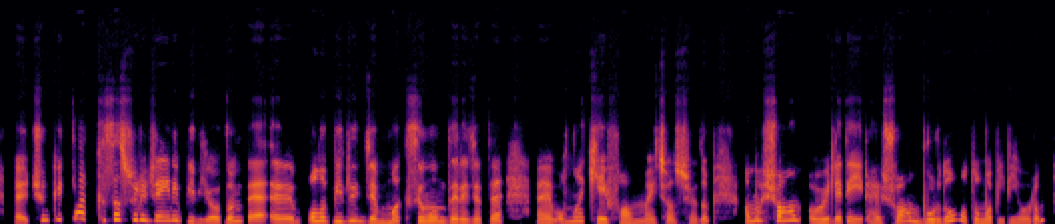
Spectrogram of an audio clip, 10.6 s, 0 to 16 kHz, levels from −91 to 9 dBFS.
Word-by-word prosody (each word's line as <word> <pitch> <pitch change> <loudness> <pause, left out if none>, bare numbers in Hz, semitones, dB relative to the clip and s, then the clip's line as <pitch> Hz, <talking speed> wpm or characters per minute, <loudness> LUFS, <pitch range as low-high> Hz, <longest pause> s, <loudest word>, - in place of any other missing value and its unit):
Eee, - - +4
çünkü 340 +3 0 0.2
ya 445 - +6
kısa 335 +4 +2
süreceğini 320 -4 +3
biliyordum 205 +3 -1
ve, - - +6
eee, 230 +1 +3
olabildiğince, 265 -2 +1
maksimum 240 +3 -1
derecede, 210 +2 +1 0.3
eee, 210 -1 +2
ondan 240 +6 -4
keyif 215 -4 +2
almaya 160 -2 -3
çalışıyordum. 155 +5 +1 0.4
Ama 285 +5 -1
şu 315 +1 +5
an 325 +1 0
öyle 215 +4 +1
değil. 225 -6 +1
Eee, 190 - -4
şu 250 +8 +1
an 260 -5 -3
burada 200 +5 0
olduğumu 225 - -2
biliyorum. 160 - -5
235 Hz, 155 wpm, -23 LUFS, 195-275 Hz, 0.4 s, ya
